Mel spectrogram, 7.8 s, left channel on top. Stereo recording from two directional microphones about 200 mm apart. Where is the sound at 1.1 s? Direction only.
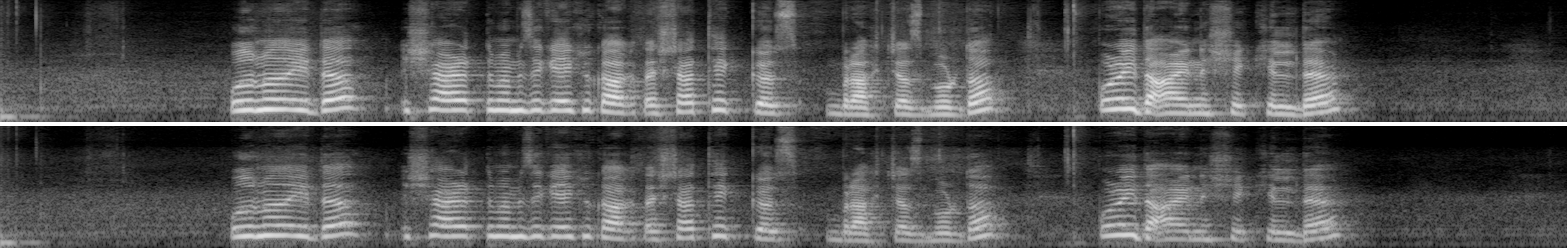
30° left (ahead or behind); by 6.6 s 45° left (ahead or behind).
